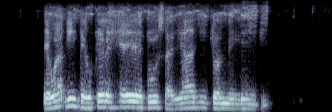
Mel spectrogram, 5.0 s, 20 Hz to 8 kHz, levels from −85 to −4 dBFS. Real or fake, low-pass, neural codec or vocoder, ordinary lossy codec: fake; 7.2 kHz; codec, 44.1 kHz, 3.4 kbps, Pupu-Codec; Opus, 16 kbps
